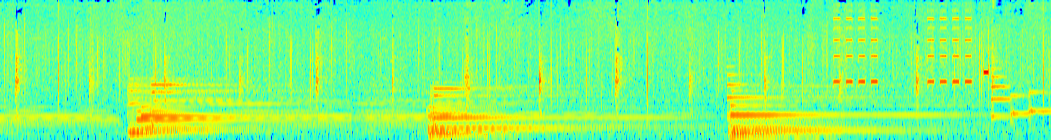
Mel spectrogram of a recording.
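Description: Soft background music: sustained keyboard chords, a new chord about every three seconds, each slowly fading, with faint clicks scattered throughout and a brief high chiming figure near the end.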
